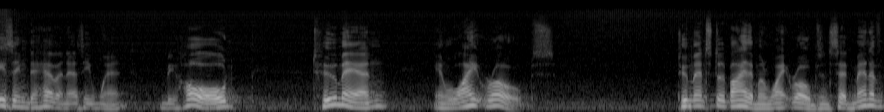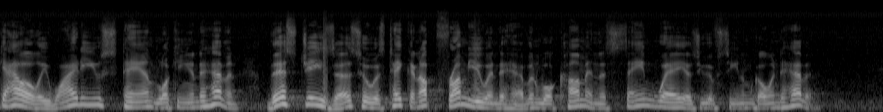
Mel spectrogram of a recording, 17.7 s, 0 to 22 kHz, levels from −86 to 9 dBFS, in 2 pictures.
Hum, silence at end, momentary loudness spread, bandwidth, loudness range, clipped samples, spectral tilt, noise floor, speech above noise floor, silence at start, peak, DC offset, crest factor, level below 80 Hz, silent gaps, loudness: none; 0.6 s; 13 LU; 16 kHz; 4 LU; under 0.1%; -7 dB/octave; -65 dBFS; 30 dB; 0 s; -18 dBFS; under 0.1%; 18 dB; -72 dBFS; none; -36 LUFS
